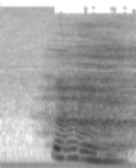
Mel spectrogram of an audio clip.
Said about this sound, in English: yawn for emphasis, because the puppy, I think he just gets referred to as the dog now, progressively started deciding that the true answer to life is to get up half an hour earlier every single day.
